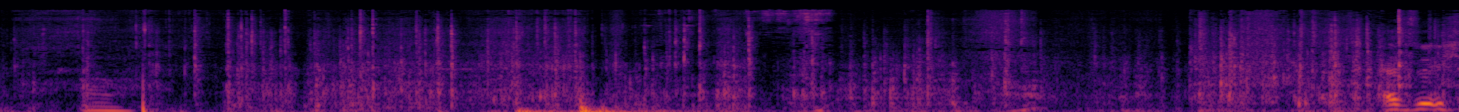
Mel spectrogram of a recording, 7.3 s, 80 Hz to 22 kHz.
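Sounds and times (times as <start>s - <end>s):
paper and plastic food delivery bags rustling and crinkling: 0.0s - 7.2s
speech: 6.9s - 7.2s.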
